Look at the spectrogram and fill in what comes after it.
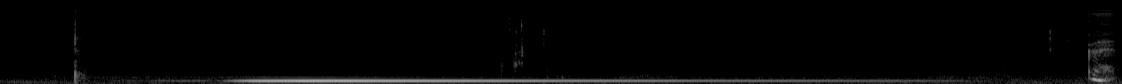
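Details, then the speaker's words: Low, steady hum from a struck 128 Hz tuning fork, fading slowly over about seven seconds, during a simulated roleplay ear exam hearing test. "so I have a few tuning Forks here we have a very low one this is 128 Hertz and you may or may not be able to hear it it's not a big deal if you can't the other ones are easier to hear"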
